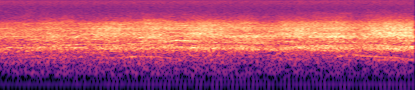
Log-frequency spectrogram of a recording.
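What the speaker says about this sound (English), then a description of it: "this crowd perhaps not getting a tremendous amount of really spectacular play, but enjoying the thrills and the tension of it" A large stadium crowd at an England rugby match keeps up a steady, dense roar with murmuring and scattered shouts, continuous and fairly loud throughout.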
